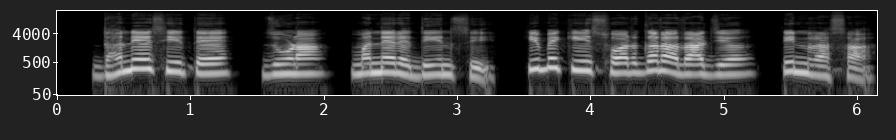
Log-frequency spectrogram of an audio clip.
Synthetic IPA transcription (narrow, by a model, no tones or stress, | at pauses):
d̪ʱɐnesit̪ɛ | d͡zʊɽ̃a | mɐnɛɾɛd̪iːnsi | kɪbɛkiswɐɾɡaɾaɾaːd͡ʒjət̪ɪnɾasa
